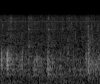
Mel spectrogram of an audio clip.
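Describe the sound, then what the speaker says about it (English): Homemade chicken stock boiling in a pot on the stove, a soft, steady bubbling hiss that stays quiet and even throughout, with no voices. "our stock looks like it's boiling, and yes, it is indeed"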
